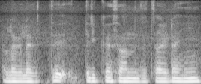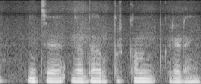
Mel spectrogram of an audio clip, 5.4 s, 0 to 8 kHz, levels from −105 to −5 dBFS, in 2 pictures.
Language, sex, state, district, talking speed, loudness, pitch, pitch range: Hindi, male, Rajasthan, Churu, 55 wpm, -17 LUFS, 105 Hz, 100-115 Hz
